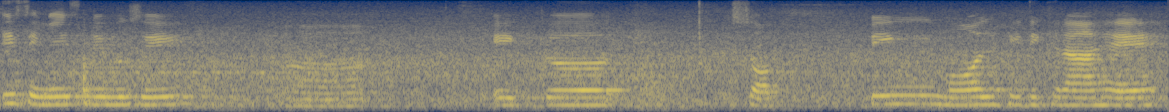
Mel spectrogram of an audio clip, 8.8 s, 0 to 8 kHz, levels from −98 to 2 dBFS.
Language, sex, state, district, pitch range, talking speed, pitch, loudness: Hindi, female, Maharashtra, Gondia, 200-215 Hz, 95 wpm, 205 Hz, -19 LUFS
